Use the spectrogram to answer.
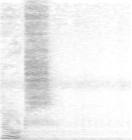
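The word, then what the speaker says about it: fruit: It eats फ्रूट्स, यह फल खाता है। फ्रूट, यहाँ पे यू का साउंड आ रहा है, आई साइलेंट।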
